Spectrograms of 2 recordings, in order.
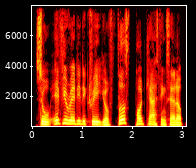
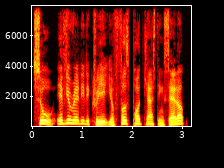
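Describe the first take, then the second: No difference in how they are said.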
